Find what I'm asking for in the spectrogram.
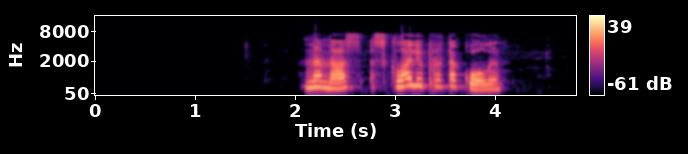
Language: Belarusian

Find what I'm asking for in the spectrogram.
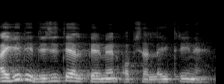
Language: Manipuri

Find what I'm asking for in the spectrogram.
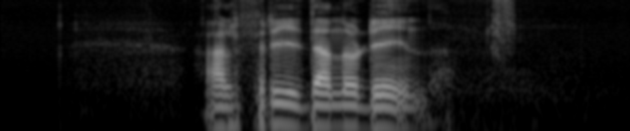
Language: Swedish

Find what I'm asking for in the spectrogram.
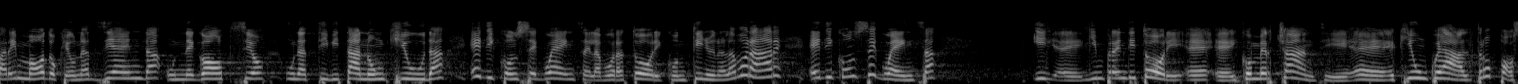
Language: Italian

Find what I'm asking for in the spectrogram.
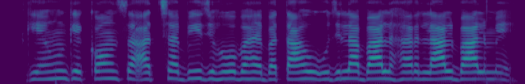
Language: Magahi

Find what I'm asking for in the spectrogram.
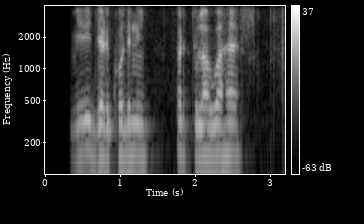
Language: Hindi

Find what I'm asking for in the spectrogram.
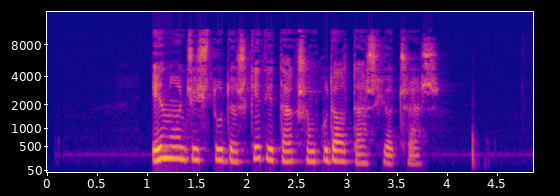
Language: Mari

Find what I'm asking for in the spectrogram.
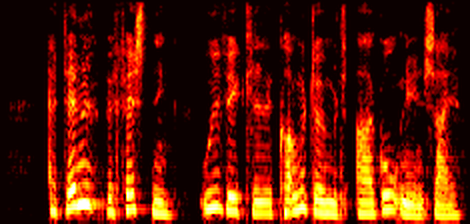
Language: Danish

